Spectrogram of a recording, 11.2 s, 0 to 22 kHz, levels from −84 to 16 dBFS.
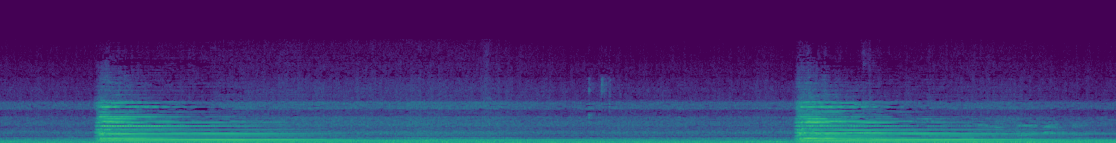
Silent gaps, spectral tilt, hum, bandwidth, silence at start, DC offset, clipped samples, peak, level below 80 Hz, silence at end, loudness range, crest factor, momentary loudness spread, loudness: none; -4 dB/octave; none; 12 kHz; 0 s; under 0.1%; under 0.1%; -2 dBFS; -50 dBFS; 0 s; 10 LU; 18 dB; 15 LU; -20 LUFS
